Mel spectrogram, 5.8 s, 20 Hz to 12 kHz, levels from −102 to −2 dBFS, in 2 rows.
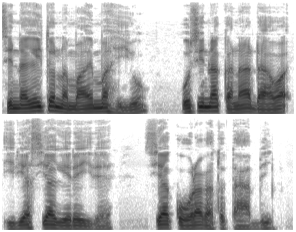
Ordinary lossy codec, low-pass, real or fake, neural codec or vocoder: none; none; real; none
